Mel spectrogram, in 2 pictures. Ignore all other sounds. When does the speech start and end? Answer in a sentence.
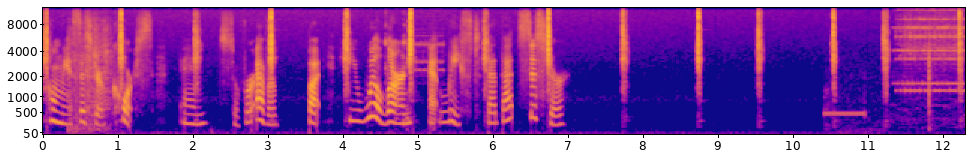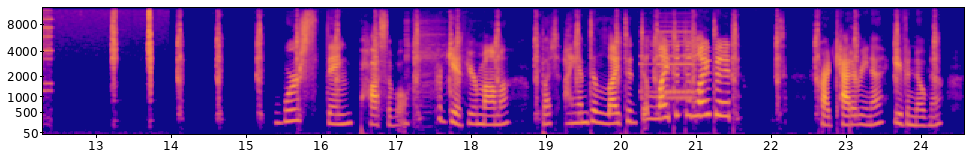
The speech can be heard from 0.0 to 7.0 s, from 15.3 to 21.5 s and from 22.6 to 24.2 s.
